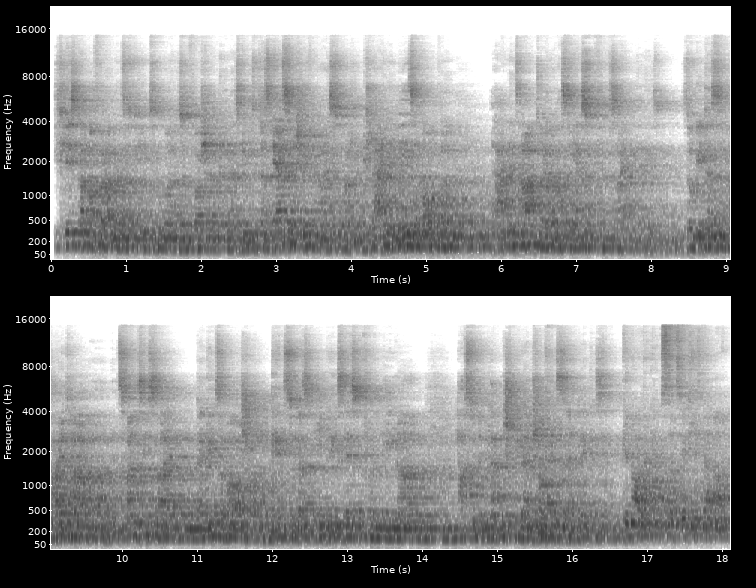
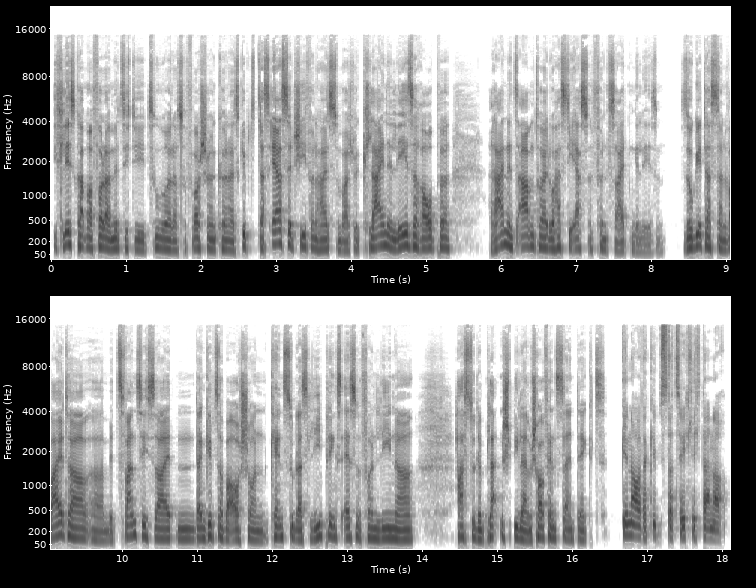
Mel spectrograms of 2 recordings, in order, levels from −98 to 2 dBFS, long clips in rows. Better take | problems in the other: second | off-mic speech; far // room echo; strong; dies away in 3 s

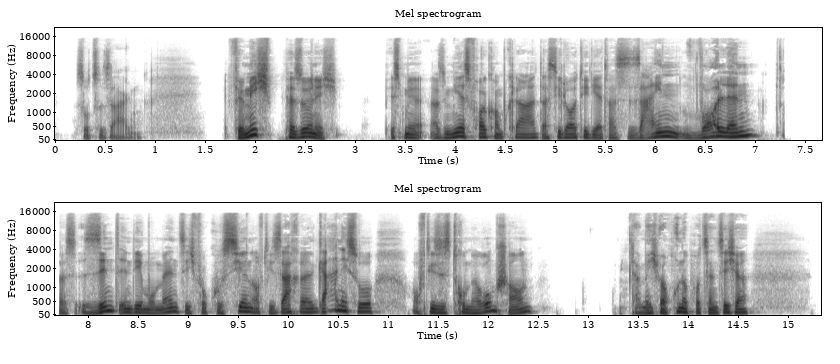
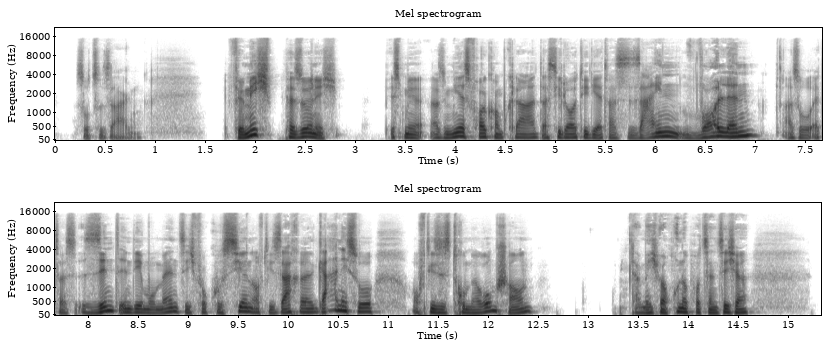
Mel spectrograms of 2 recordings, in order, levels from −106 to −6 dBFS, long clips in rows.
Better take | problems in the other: second | audio cutting out; at 7.5 s

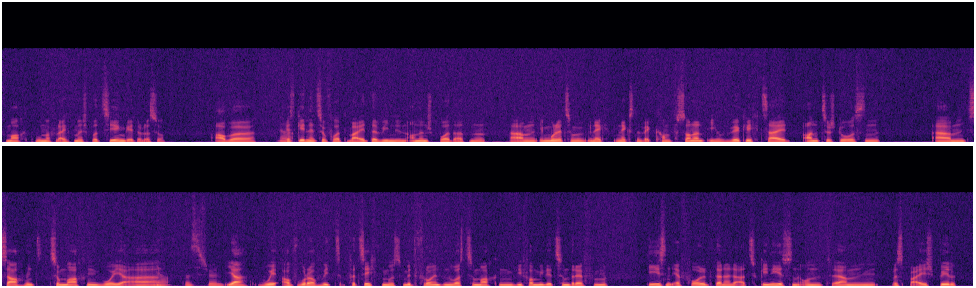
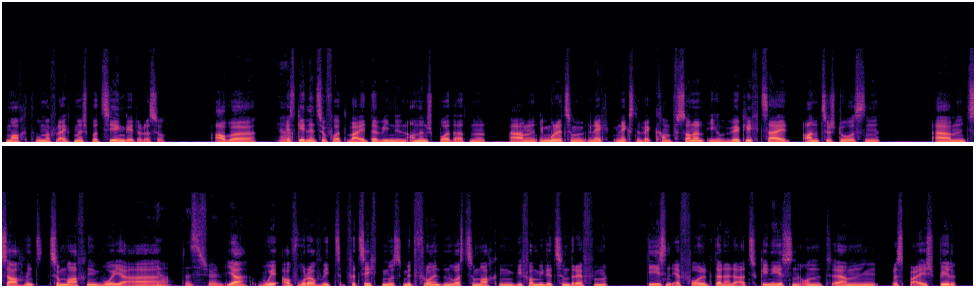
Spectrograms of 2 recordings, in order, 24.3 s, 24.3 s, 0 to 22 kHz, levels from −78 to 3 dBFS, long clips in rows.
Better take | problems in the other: second | hiss; faint; throughout; 20 dB below the speech

